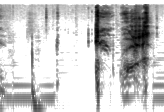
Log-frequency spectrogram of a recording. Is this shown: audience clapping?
no

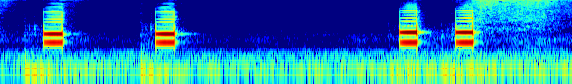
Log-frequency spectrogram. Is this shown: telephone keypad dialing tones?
yes

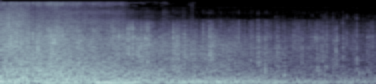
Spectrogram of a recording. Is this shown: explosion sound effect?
yes

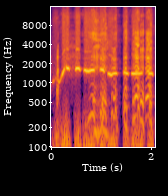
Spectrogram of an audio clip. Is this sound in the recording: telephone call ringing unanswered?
no

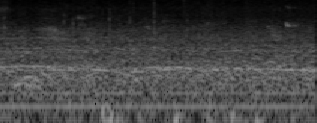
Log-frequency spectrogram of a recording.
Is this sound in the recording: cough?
no

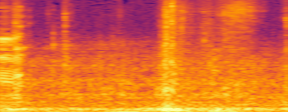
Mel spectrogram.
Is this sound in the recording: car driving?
yes

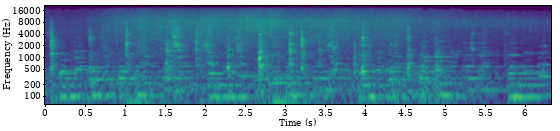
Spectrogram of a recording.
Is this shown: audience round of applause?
no

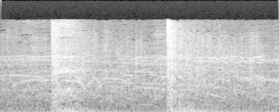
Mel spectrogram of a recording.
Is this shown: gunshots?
yes

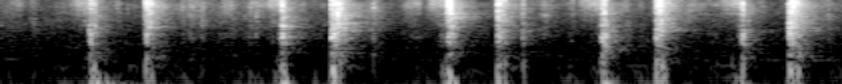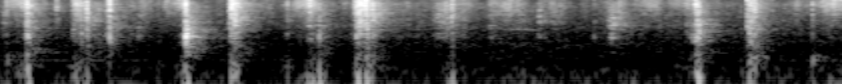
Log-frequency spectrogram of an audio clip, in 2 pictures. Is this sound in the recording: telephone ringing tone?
no

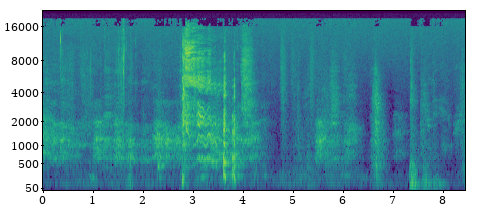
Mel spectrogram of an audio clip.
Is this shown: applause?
no

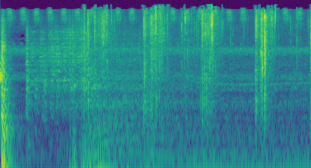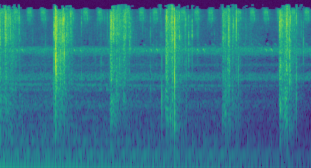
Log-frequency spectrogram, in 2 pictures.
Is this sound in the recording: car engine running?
yes

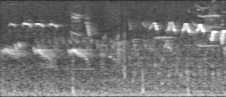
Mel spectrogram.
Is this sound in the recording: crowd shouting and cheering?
no

